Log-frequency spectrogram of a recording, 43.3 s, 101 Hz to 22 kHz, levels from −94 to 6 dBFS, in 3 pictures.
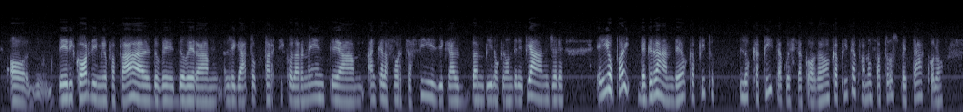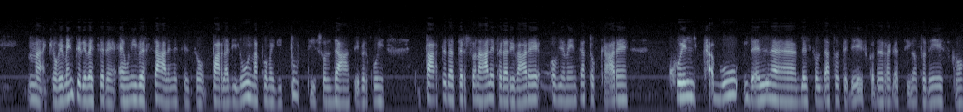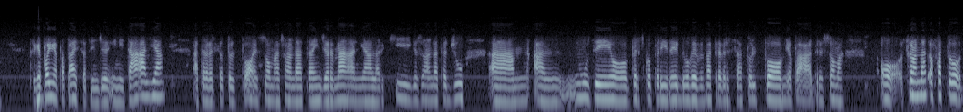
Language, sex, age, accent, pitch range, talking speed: Italian, female, 30-49, native, 175-210 Hz, 160 wpm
